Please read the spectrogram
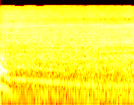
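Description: Loud, steady hiss of compressed air from a kiddie helicopter ride's pneumatic lift, with a faint low hum beneath.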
